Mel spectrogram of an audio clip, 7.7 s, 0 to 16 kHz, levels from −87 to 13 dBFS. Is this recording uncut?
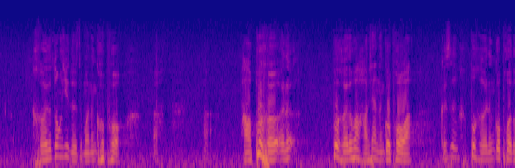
yes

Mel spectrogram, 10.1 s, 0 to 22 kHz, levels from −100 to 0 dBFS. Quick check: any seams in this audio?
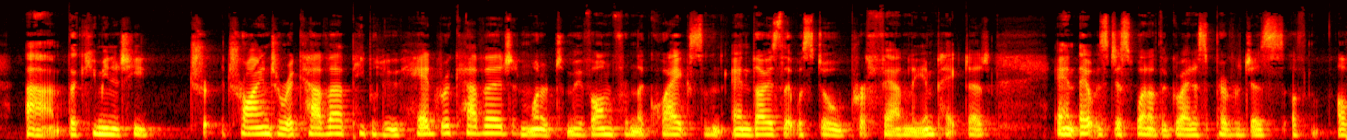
no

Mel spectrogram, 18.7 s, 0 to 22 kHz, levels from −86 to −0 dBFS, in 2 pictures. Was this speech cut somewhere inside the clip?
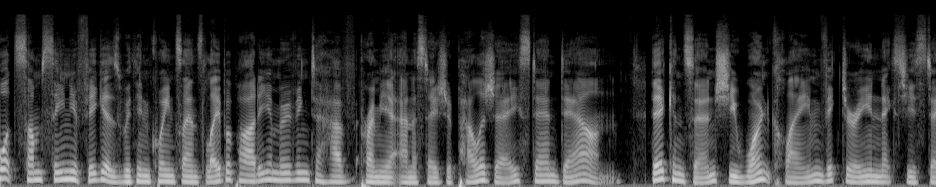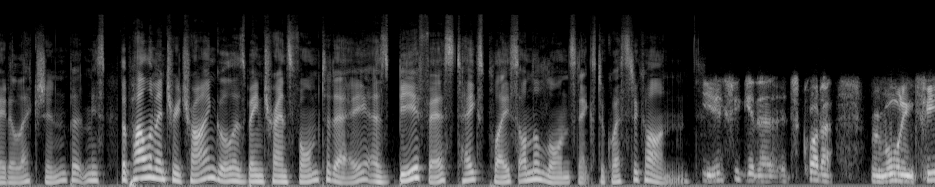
yes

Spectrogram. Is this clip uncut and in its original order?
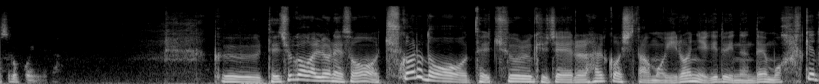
yes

